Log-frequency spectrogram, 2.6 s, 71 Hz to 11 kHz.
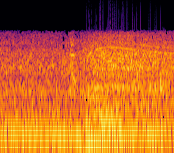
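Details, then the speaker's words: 2003 Lincoln Town Car, 51K miles, warm at operating temperature: smooth, steady V8 idle burble, no misses or ticks; vacuum gauge at throttle body/intake port reads 21 in-Hg, same as the Crown Vic, at 466 ft altitude; normal warm idle. "well of course we lost it for a second but having a look-see our readings are about the same as the crown vic"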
